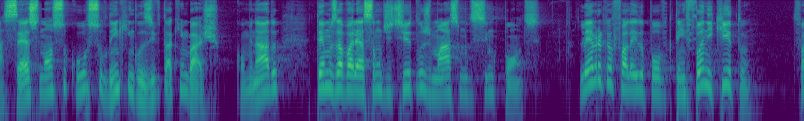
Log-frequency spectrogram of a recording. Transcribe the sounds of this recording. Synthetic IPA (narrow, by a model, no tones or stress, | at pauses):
asɛsɪʊnɔsʊkuɾsʊlĩkɪĩŋkluzivɪt̪a̰ːkiẽba̰jʃʊ̥kõbinad̪ʊ | t̪ẽmʊzavaliasɐ̃w̃d͡ʒɪt͡ʃit̪ʊlʊzmasimʊzd͡ʒɪsĩŋkʊ̥põ̰nt̪ʊ̥s | lẽbɾɐkɪewfalejd̪ʊpovʊkɪ̥t̪ẽj̃fɐ̃nikit̪ʊ | fɐ̃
